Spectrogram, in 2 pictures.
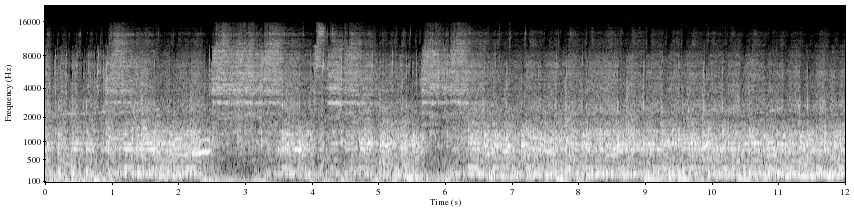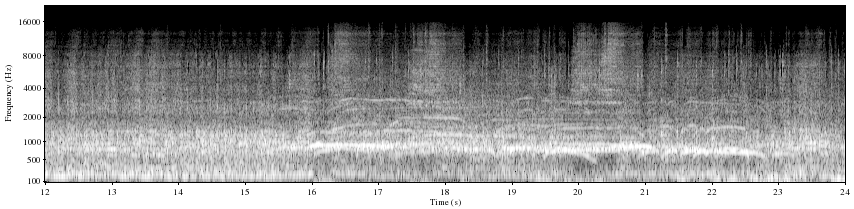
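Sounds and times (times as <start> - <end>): crowd cheering and whooping: 0.0 - 5.7, 12.6 - 24.0
drum kit solo: 0.0 - 24.0.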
